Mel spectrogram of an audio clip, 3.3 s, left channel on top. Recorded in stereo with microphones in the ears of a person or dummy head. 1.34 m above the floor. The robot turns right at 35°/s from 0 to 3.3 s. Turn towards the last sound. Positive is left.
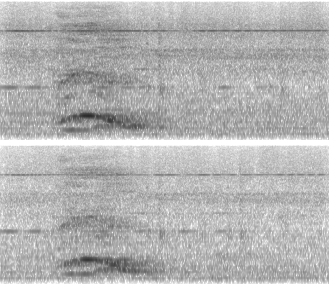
turn(degrees=-115)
